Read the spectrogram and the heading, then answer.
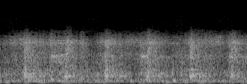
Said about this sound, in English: Hear that? That's about the way the first railroad locomotive must have sounded when it made its first run back around 1830.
